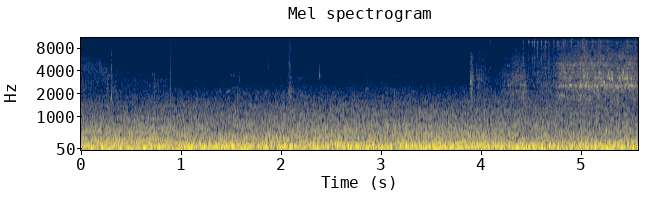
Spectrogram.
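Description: Steady low wind rumble on an action-camera microphone over open water, with a few faint clicks. About a second before the end, a high, steady whir comes in.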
